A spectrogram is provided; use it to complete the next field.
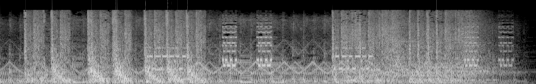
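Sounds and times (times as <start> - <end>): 
retro video game gunfire from a 16-bit sound chip: 0.2 - 2.4, 3.3 - 5.2.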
